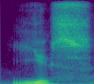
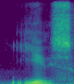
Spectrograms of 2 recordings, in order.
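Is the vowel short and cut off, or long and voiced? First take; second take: short; short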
